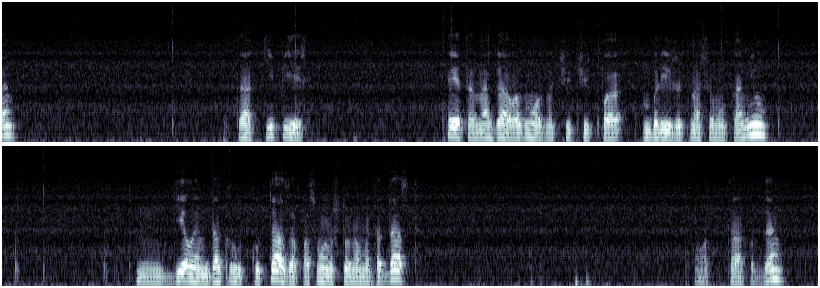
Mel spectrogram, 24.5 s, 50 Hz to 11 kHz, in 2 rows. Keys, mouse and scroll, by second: 3.5-4.5 middle drag, 6.7 click, 7.5 g, 9.1-10.1 middle drag, 11.0-11.7 middle drag, 12.6-13.0 middle drag, 14.0 middle click, 14.3 drag, 15.2 click, 15.7-16.7 middle drag, 17.7 r, 20.8 g, 22.8-24.4 middle drag.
